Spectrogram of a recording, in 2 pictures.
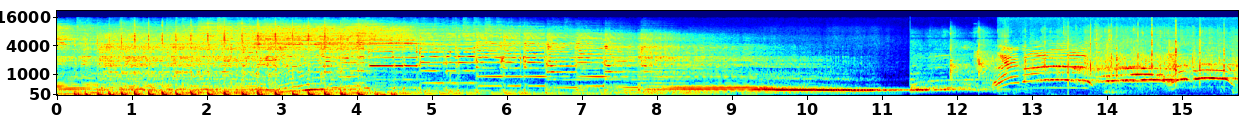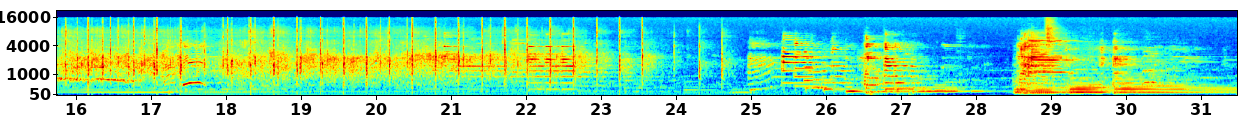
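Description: Live rock trio closing out a song: distorted electric guitar from a Stratocaster-style guitar with drums hammering fast, regular hits and held chords in the first few seconds. After a sudden stop, the guitar swoops up and down in pitch in bar-bending wails, then goes on in loose sustained notes over bass, with a loud chord near the end.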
